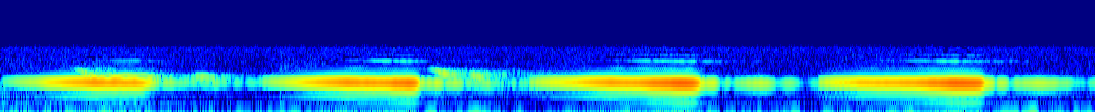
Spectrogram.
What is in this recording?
reinsamba Nightingale song sadcryembarassed-rwrk
reinsamba made. the birdsong was slowdown, sliced, edited, reverbered and processed with and a soft touch of tape delay.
